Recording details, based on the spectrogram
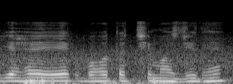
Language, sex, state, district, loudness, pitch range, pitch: Hindi, male, Uttar Pradesh, Saharanpur, -17 LUFS, 145-160 Hz, 150 Hz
